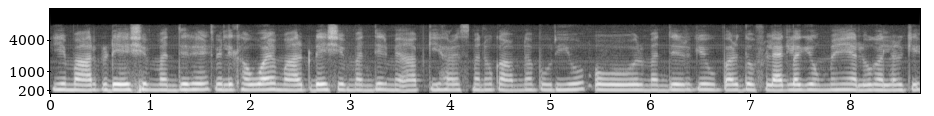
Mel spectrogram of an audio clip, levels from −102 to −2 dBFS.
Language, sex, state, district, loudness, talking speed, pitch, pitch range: Hindi, female, Bihar, Gaya, -16 LUFS, 205 wpm, 235 Hz, 225-235 Hz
